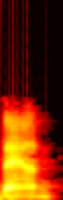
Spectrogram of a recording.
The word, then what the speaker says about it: than: So then sounds like Ken. You know Ken and Barbie? Ken. It rhymes with Ken, then. Than is more like can. So can, than, Ken, then. So there is a slight difference in pronunciation.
